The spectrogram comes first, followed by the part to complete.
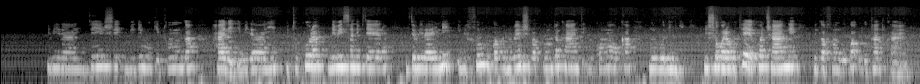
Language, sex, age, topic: Rundi, female, 25-35, agriculture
